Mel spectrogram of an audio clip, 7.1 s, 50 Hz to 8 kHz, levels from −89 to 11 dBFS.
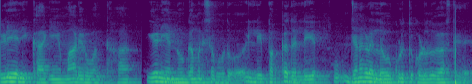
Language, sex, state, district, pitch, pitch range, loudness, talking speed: Kannada, male, Karnataka, Shimoga, 120 Hz, 115-135 Hz, -27 LUFS, 95 wpm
